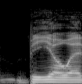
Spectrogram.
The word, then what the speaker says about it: Bone: Are you sure it's Bone or Boone? No, it's Bone. It's Bone, yeah. He's like, but I pronounce it Boone.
